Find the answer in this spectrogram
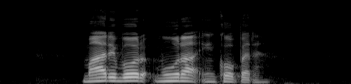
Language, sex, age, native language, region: Slovenian, male, 30-49, Slovenian, Drava region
